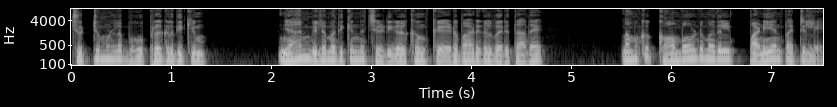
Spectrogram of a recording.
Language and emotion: Malayalam, fearful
